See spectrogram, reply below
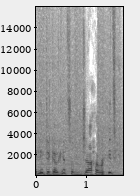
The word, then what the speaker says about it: Jarritos: He was frustrated with our pronunciation of... – Jarritos. Yeah. – He wants us to know that it is Jarritos. – Jarritos.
